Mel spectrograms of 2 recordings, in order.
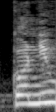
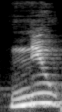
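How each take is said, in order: First: A k sound is said before the n. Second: The word starts directly with the n sound. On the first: The speaker calls it wrong. "को न्यू नहीं पढ़ेंगे" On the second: The speaker calls it right. "न्यू पढ़ेंगे"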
